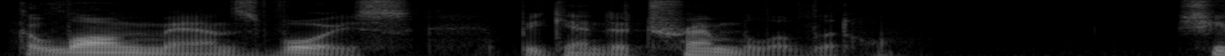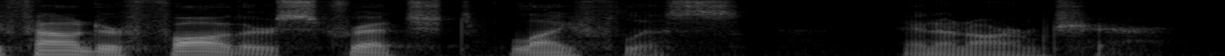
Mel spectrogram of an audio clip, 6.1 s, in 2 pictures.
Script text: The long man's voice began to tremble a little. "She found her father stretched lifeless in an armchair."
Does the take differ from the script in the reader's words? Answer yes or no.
no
